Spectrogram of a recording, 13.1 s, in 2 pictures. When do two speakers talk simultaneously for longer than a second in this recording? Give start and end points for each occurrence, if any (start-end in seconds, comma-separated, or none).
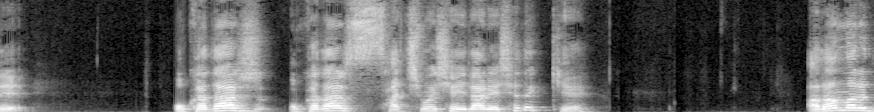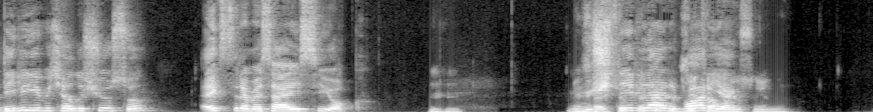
10.8-12.1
